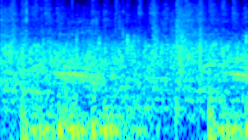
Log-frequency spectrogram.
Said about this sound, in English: as he enjoys the plaudits of the crowd here in Milan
